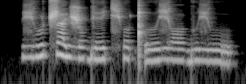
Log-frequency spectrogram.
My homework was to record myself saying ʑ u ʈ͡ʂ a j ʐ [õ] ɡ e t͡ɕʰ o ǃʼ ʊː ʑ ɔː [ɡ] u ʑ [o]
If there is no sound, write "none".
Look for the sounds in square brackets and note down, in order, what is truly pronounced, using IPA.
o, ɡ, u

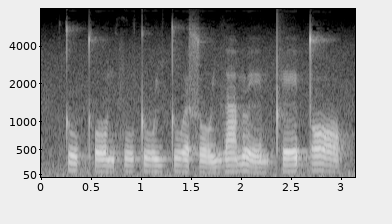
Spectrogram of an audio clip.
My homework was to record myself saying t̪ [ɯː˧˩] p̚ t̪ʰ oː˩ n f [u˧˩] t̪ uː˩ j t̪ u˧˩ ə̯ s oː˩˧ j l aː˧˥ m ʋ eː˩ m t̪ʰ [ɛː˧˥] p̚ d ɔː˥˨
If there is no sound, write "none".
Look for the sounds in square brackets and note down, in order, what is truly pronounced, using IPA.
uː˧˩, u˩˧, eː˧˥

